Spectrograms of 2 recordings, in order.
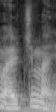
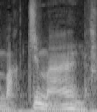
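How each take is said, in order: First: The first syllable ends in an l sound. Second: The first syllable ends in a k sound. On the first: The speaker calls it wrong. "말지만 아니죠" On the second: The speaker calls it right. "막지만이 맞죠"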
